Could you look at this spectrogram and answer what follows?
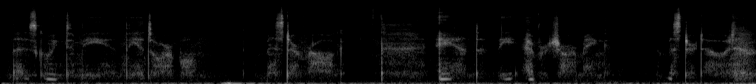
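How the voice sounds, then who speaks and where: The voice is a whisper. Noticeable background noise can be heard behind it. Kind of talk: casual talk to camera. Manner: whispered.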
